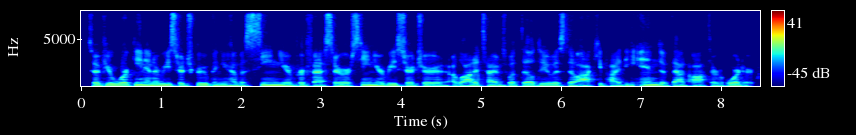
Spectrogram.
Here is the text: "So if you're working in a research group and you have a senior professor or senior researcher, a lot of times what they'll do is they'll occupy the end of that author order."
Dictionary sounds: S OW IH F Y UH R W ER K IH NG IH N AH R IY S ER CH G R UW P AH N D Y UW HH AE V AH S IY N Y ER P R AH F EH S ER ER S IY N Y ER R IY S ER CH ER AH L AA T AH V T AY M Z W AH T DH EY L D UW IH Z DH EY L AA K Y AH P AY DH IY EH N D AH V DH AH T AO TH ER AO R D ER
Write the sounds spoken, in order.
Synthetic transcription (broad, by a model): S OW IH F Y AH R W ER K IH NG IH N AH R IY S ER CH G R UW P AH N Y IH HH V AH S IY N Y ER P R AH F EH S ER ER S IY N Y ER R IY S ER CH ER AH L AA T AH V T AY M Z W AH T DH EY L D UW IH Z DH EY L AA K Y AH P AY DH IY EH N D AH V DH AH T AO TH ER AO R D ER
